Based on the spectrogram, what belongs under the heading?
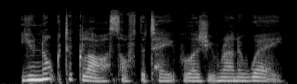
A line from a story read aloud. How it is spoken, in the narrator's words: Edwin says quietly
